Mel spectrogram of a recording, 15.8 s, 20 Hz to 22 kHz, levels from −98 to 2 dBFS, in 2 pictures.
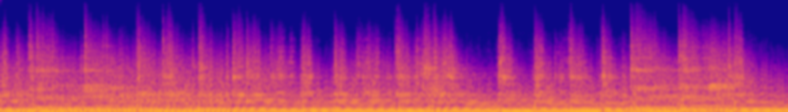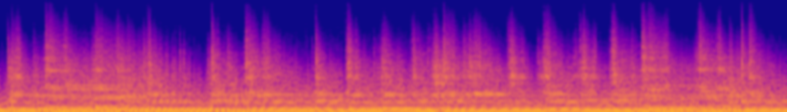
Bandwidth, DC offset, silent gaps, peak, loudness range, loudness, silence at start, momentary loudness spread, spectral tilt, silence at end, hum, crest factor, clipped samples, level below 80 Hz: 7 kHz; under 0.1%; none; -8 dBFS; 0 LU; -21 LUFS; 0 s; 1 LU; -8.5 dB/octave; 0 s; none; 10 dB; under 0.1%; -24 dBFS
